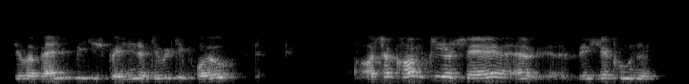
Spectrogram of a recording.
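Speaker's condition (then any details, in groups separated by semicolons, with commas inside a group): Parkinson's disease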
